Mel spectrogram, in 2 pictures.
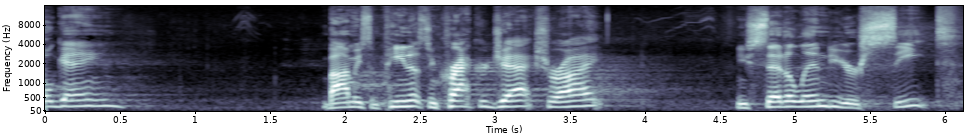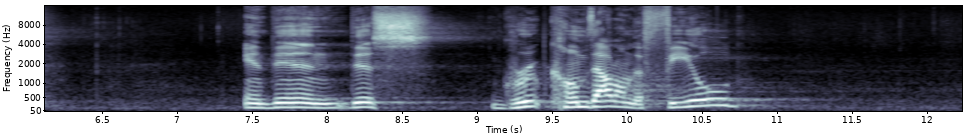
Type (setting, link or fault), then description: setting, large echoing room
